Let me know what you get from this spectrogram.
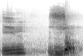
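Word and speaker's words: ils ont: plus o which becomes eel zone the pronunciation is eel zone okay eel zone That's how they say they have $30.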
